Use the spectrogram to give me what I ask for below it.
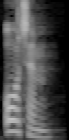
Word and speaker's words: autumn: needs a capital letter Autumn a silent n on the end through one of the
